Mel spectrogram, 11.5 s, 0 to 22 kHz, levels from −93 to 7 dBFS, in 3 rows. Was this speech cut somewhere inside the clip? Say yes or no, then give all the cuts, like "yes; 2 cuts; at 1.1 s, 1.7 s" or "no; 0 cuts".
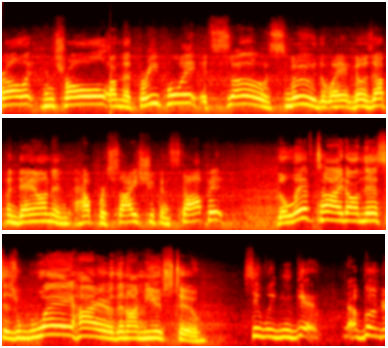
yes; 3 cuts; at 1.1 s, 6.2 s, 9.8 s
